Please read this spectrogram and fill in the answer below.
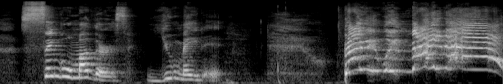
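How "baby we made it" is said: very high, drawn-out, excited scream. Speaker calls out to single mothers: screaming. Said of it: "I just said I'm gonna stop screaming".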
